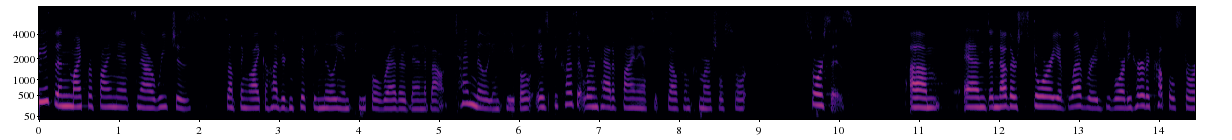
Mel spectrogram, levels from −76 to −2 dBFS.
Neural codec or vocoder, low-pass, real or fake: none; 7.2 kHz; real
